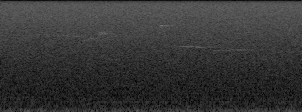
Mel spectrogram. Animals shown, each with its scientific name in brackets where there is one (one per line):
Black-capped Chickadee (Poecile atricapillus)
Black-throated Green Warbler (Setophaga virens)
